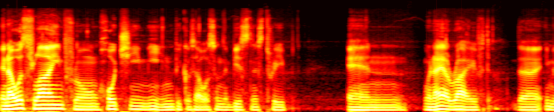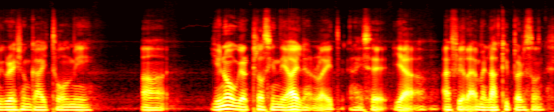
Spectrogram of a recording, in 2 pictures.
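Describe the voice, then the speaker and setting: In a very clean recording with a silent background, a man with a Spanish accent speaks at a moderate pace in a fairly low pitch with fairly even intonation. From Colombia, Boyacá (Duitama). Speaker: entrepreneur. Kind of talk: interview. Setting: outdoors with birds, Bali. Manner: hesitant, many fillers.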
